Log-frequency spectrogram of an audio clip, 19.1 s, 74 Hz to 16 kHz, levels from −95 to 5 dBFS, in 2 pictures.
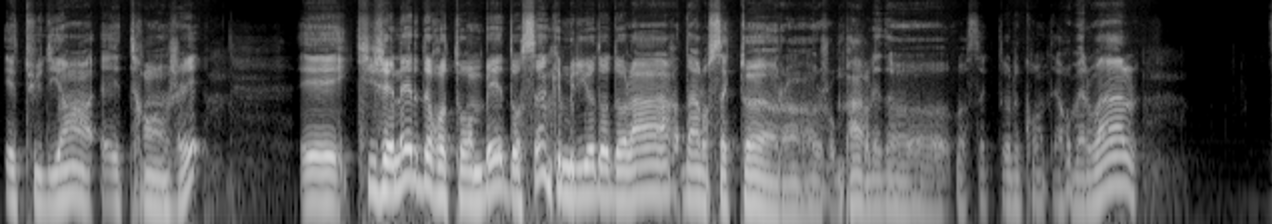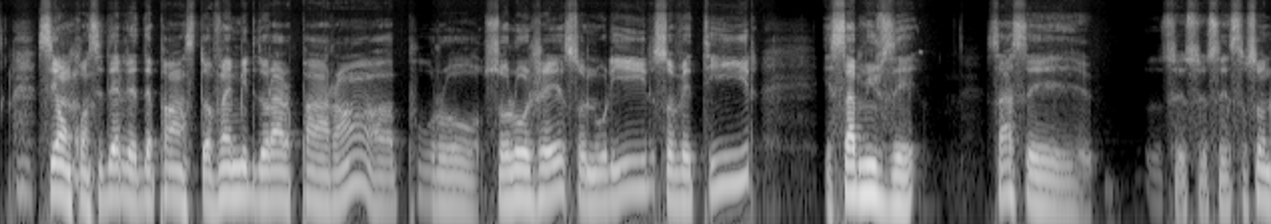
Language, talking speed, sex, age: French, 160 wpm, male, 30-49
